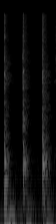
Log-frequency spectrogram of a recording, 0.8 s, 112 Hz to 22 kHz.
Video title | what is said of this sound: 🍉 Juicing Watermelons 🍊🍍Day 4 of 21 of our January Juice Feast - Detox Class #78 | I want something that sounds kind of hollow when you tap it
